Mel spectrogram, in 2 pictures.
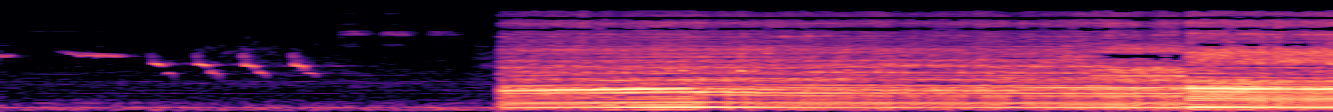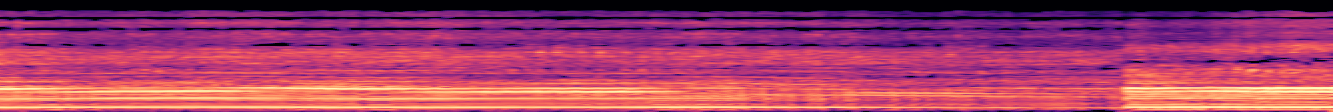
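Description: A few bird chirps, then a petrol string trimmer starts up loudly about two seconds in and runs steadily at high speed, cutting through tall weeds and grass.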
